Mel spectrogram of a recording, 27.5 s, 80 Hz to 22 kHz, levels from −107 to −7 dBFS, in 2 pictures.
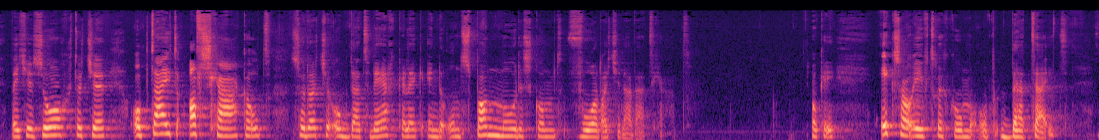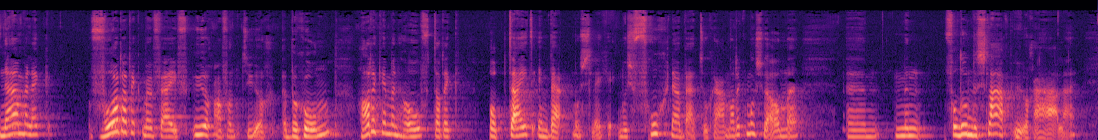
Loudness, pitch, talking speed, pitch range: -30 LUFS, 210 Hz, 145 wpm, 190-240 Hz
